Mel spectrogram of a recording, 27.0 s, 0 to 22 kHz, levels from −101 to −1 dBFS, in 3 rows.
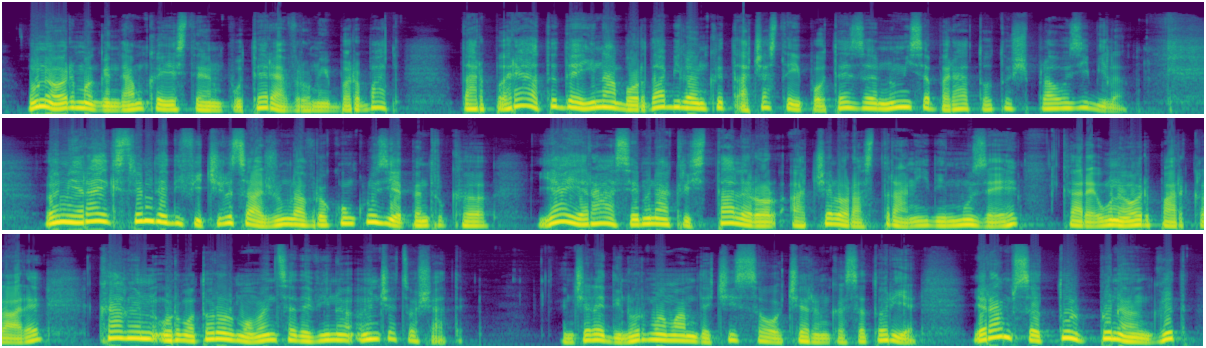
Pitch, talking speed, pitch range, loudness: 140 Hz, 155 wpm, 115-165 Hz, -10 LUFS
